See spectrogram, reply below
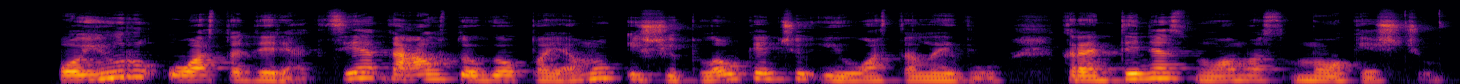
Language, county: Lithuanian, Tauragė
